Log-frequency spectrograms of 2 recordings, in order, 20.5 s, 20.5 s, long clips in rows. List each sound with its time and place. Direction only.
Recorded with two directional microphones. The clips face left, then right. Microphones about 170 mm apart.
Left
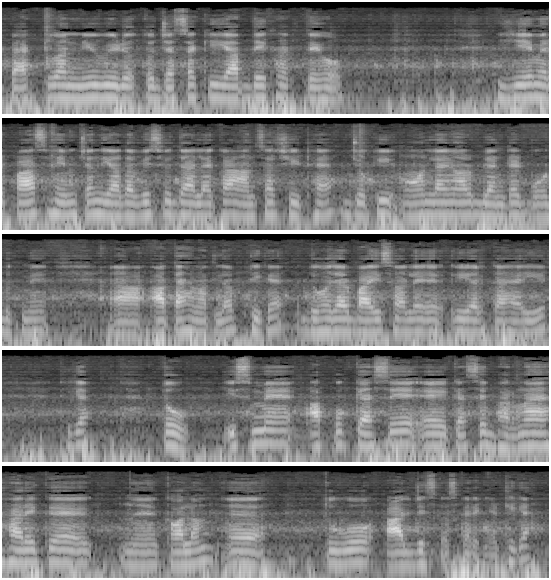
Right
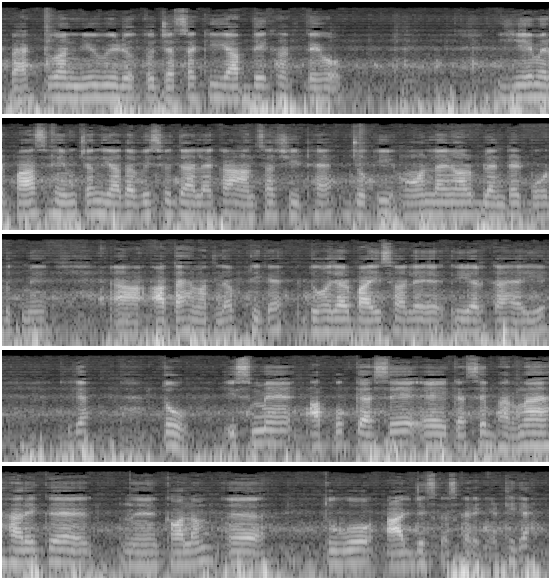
0.0 s speech: 15° left (ahead or behind)
3.7 s speech: 15° left (ahead or behind)
13.5 s speech: 15° left (ahead or behind)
